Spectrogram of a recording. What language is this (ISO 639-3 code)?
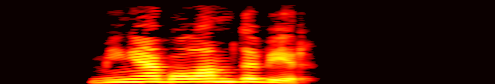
bak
